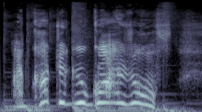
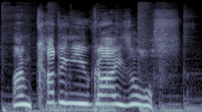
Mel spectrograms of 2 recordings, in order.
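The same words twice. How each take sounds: First: It is said in the barman's put-on accent. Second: It is said in a plain, normal voice.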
